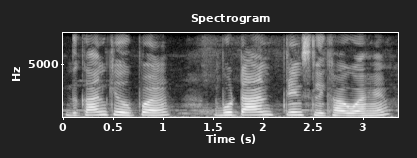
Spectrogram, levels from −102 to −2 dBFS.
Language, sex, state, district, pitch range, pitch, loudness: Hindi, female, West Bengal, Alipurduar, 230-265 Hz, 250 Hz, -15 LUFS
